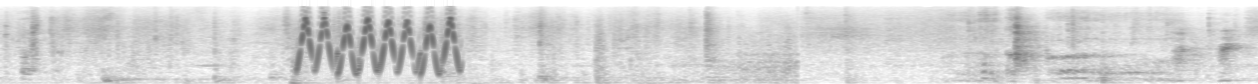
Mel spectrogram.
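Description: A toy poodle puppy gives one short, high-pitched, wavering squeal about a second and a half in, over background music.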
